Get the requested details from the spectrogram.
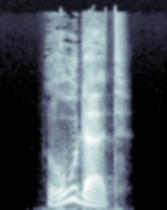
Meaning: inflection of rudern: 1. third-person singular present 2. second-person plural present 3. plural imperative
- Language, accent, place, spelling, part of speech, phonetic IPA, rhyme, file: German, Germany, Berlin, rudert, verb, [ˈʁuːdɐt], -uːdɐt, De-rudert.ogg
